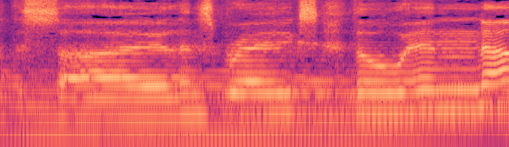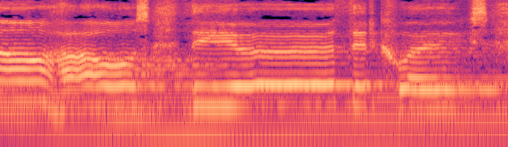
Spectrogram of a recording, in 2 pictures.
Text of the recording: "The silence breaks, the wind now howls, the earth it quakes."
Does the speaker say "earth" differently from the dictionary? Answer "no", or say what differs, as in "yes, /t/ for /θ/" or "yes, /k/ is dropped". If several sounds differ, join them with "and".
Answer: no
